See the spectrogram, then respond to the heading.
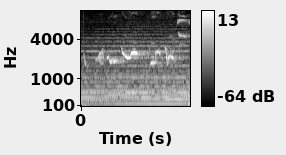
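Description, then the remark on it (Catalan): A blackbird sings a short, fluting, warbling phrase of rising and falling whistled notes, fairly close and clear, over a low steady hum in the background. “La Merla li canta a l'orella i et mira de reull.”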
